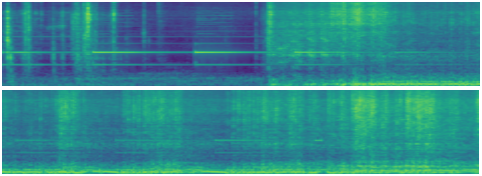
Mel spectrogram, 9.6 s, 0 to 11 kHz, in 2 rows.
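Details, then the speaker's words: Ford Explorer (one of a 2000 and a 1995), started after oil priming and work on an oil leak: a few catches, then a lumpy, surging idle that struggles to stay running; it runs very poorly. "well it's technically running it's running very poorly seem to want to idle come on now"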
